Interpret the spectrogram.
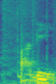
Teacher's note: dalam huruf P itu dia bibirnya tertutup rapat dan dia akan mengeluarkan udara tanpa suara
